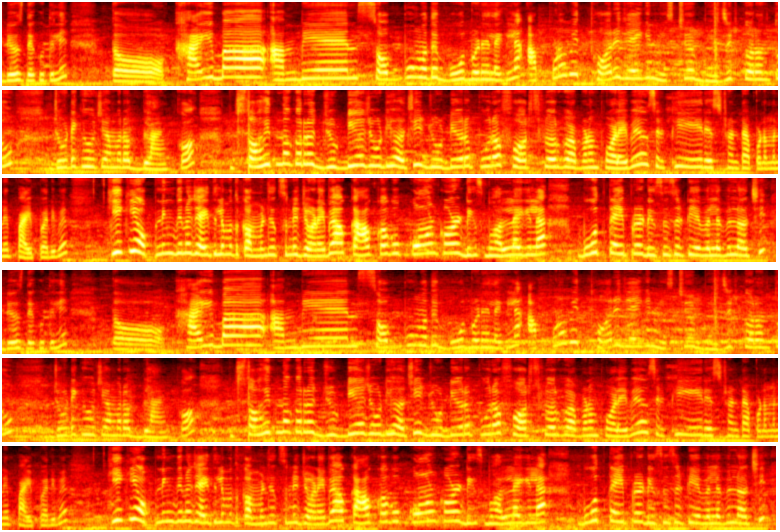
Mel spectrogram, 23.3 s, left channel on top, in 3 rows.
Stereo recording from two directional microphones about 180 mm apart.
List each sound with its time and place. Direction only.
0.0 s a woman's voice: 25° left (ahead or behind)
